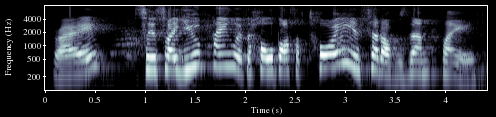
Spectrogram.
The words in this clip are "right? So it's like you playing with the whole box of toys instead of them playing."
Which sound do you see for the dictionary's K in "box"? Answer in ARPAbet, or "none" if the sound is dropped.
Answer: none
